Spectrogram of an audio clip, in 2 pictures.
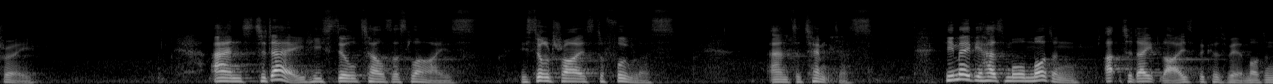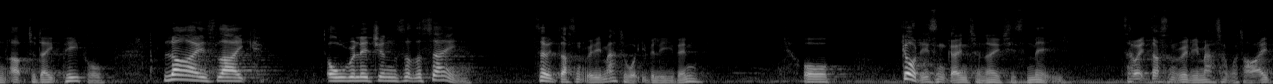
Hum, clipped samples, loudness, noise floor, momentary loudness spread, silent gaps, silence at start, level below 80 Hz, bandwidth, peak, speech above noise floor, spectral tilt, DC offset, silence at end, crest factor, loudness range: none; under 0.1%; -29 LUFS; -61 dBFS; 16 LU; none; 0 s; -60 dBFS; 13.5 kHz; -8 dBFS; 32 dB; -7 dB/octave; under 0.1%; 0 s; 22 dB; 7 LU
